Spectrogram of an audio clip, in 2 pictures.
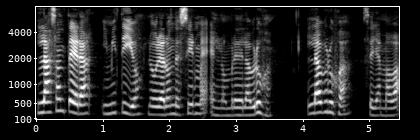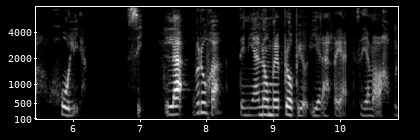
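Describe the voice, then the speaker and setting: A woman talks at a fairly slow pace with ordinary pitch variation and big swings in loudness, against a quiet background. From Cuba. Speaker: YouTuber. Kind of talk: ASMR-style ghost story telling, hushed and suspenseful. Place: home room. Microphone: studio mic.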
